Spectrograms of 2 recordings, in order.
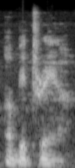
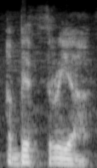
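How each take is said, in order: First: The middle consonant is a hard 't' sound. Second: The middle consonant is a soft 'th' sound. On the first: The speaker calls it right. "I got rid of the H. ... a hard T sounds more natural" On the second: The speaker calls it wrong. "A B Y T H R E A"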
